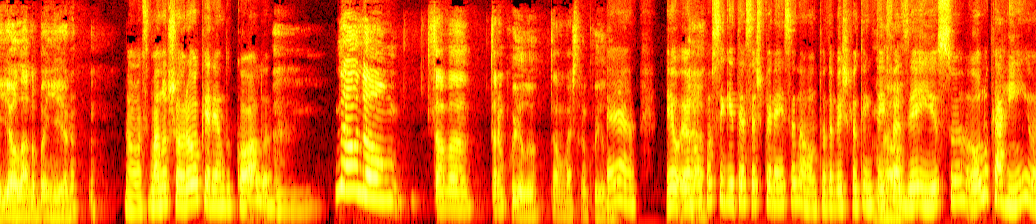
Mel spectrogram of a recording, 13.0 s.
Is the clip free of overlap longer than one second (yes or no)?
yes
